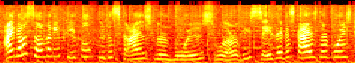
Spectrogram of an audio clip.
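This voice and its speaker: A woman with a very high voice that swoops up and down as she chats to her livestream viewers. She rambles in a giggly, casual way and swears freely. Music plays clearly behind her. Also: lively intonation, normal speed. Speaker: VTuber livestreamer.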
